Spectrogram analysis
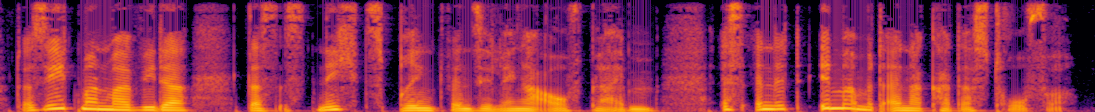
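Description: A woman reading the lines of an annoyed father in a storybook, in a low, gravelly, husky voice. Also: big pitch swings, a little fast, warm tone, dry recording, studio quality, full character voice. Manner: annoyed, lecturing. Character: grumpy father scolding at a party.

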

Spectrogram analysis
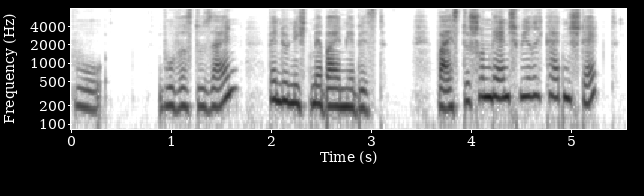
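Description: A woman's voice: medium pitch, lively intonation, normal speed, a little mellow, dry recording, clean studio sound, natural voice. A woman playing an anxious young girl who pleads eagerly. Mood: pleading.

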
